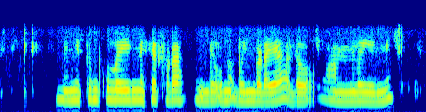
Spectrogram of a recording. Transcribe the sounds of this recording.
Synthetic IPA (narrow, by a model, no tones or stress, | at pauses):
mɛɲit̪umkulojəɲmɛsɛʈʰɔɽaiɲd̪ɔʔunɔʔ̚bəɲbaɽajaːd̪ɔ̰amlojaɲmɛ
